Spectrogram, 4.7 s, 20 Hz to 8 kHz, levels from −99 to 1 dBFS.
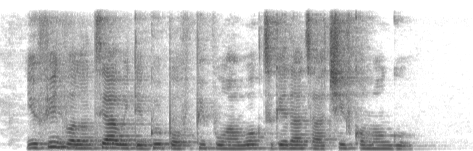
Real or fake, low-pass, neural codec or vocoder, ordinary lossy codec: real; 7.2 kHz; none; none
